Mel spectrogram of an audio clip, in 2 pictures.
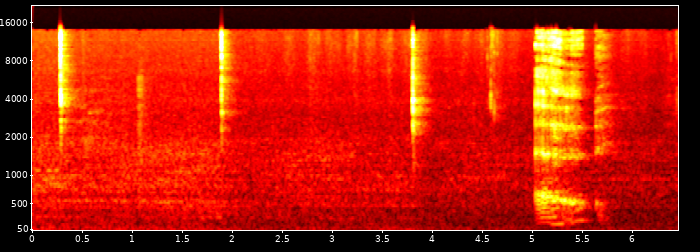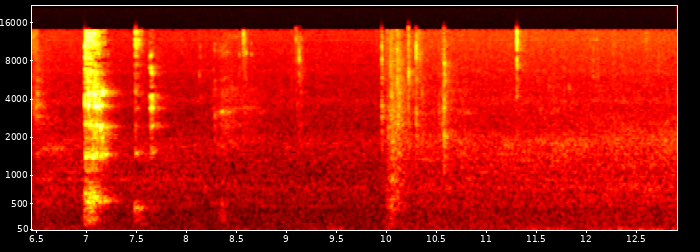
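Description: A woman burping twice, loud and drawn out, about five and seven seconds in, from the carbonation of the cola she has just drunk. A few short sharp clicks come before.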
